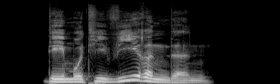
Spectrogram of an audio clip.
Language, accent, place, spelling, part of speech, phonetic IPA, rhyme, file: German, Germany, Berlin, demotivierenden, adjective, [demotiˈviːʁəndn̩], -iːʁəndn̩, De-demotivierenden.ogg
- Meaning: inflection of demotivierend: 1. strong genitive masculine/neuter singular 2. weak/mixed genitive/dative all-gender singular 3. strong/weak/mixed accusative masculine singular 4. strong dative plural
